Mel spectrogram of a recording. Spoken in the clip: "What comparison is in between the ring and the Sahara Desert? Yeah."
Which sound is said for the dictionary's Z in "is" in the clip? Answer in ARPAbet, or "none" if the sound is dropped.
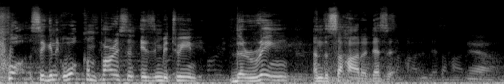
Z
